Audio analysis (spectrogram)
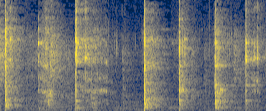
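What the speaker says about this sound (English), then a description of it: "Stir that molasses and butter together." A spoon stirs molasses and butter together in a bowl for oatmeal cookies, making a run of sharp, irregular clinks and scrapes, about eight distinct hits, close and clear.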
